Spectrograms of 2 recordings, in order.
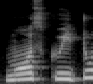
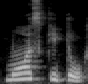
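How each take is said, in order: First: मॉस्क्वीटो with a "kwee" middle; mispronounced mosquito. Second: मॉस्किटो with a plain "kee" middle; corrected mosquito. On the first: Teacher showing learners what not to say, mispronounced. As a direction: say मॉस्क्वीटो wrongly, sounding qu as "kw". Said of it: "नहीं बोलते हम". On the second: Teacher correcting the word for learners, corrected pronunciation. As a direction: say मॉस्किटो with qu as a hard k, no w. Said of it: "नहीं, मॉस्किटो". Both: Shown as a demonstration.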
